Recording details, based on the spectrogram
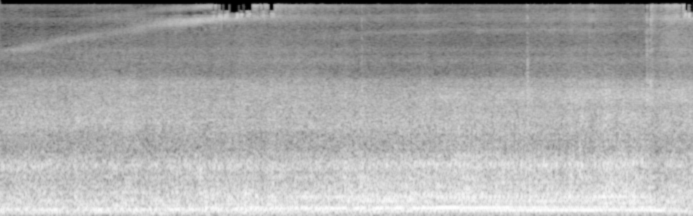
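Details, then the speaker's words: Diesel truck driving under load after new charge air cooler pipes installed, previously popping off: even drone pulling smoothly with steady mid tone, no pop or whoosh of escaping air; boost holds, normal. "yeah, that sounds a lot better. And it would have popped off by now if it were going to do it again."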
